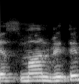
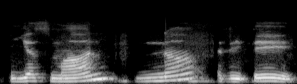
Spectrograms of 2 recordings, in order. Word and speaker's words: यस्मान्न ऋते: और यस्मान नहीं बोलेंगे, यस्मान ऋते नहीं, यस्मान न ऋते, ऐसा बोलेंगे।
